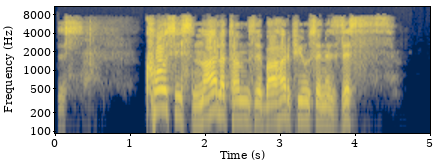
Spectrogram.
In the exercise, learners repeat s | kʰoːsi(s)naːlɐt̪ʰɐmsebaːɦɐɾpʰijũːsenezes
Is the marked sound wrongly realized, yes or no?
no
